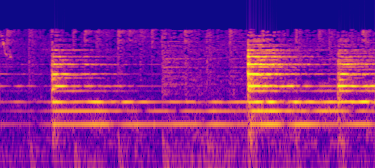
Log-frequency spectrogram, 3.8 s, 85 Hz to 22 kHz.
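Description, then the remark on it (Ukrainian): Church bells ring out in a series of four strikes roughly a second apart, each clang leaving rich overtones humming between hits. The peal is clear, with no voices. “їхні бані прикрашають понад 1500 дзвонів та давнє мистецтво церковного дзвонарства відходить тут у небуття.”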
